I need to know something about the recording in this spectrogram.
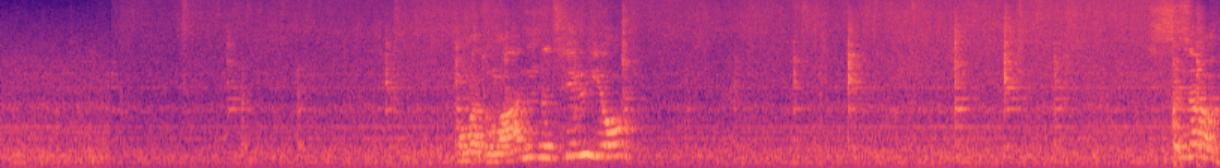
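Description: A spoon scrapes and clinks against a metal pot.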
